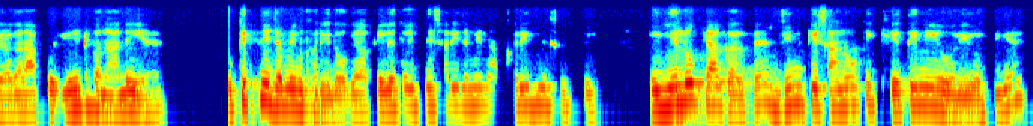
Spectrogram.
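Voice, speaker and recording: A male teacher giving a classroom lecture, explaining step by step and often checking whether students follow. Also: a little high. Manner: explanatory, asks checking questions. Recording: tinny phone-like online class audio.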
